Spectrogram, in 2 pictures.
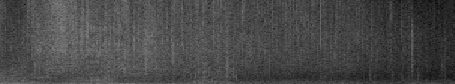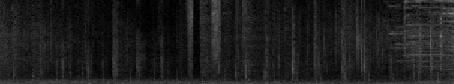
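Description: A Bombarda blasting spell in the Hogwarts Legacy video game sets off a loud, rumbling explosion that slowly fades into a quieter room tone scattered with sharp clicks and debris taps.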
